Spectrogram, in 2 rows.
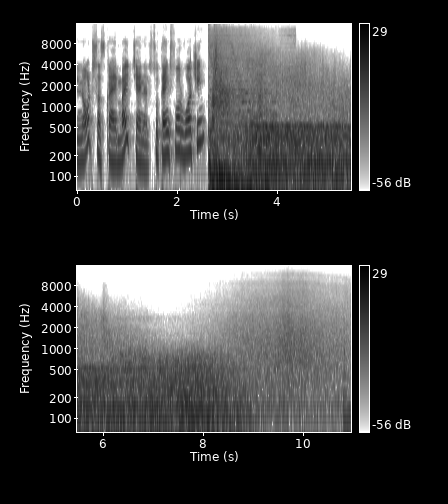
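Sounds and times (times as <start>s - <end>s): deep rumble: 2.6s - 8.9s.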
